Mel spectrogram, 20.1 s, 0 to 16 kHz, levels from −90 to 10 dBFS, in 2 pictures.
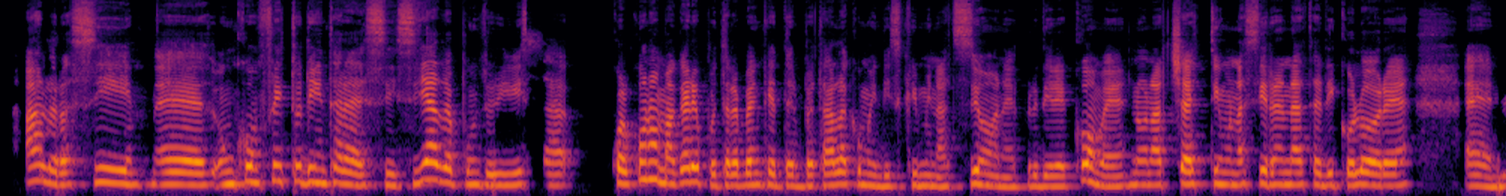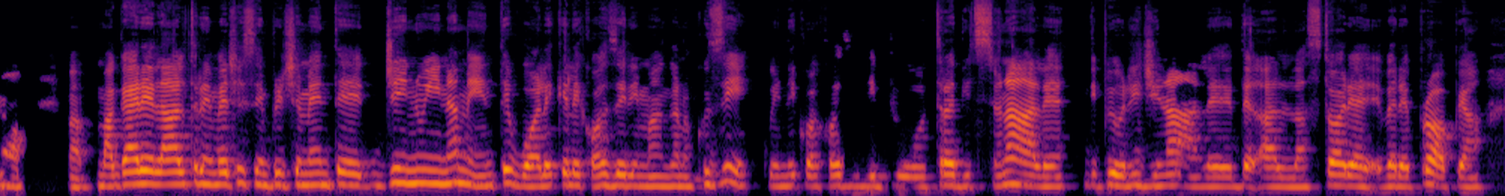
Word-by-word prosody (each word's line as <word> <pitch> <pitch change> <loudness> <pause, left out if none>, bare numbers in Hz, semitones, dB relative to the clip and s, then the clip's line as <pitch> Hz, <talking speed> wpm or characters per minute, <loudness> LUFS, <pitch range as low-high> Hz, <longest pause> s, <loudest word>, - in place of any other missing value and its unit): Allora 260 -5 +1
sì, 250 +2 +1 0.2
è 225 -1 +4
un 230 +2 +2
conflitto 285 +3 +1
di 270 - +1
interessi, 220 -4 0
sia 275 +10 +4
dal 260 -3 +2
punto 230 -3 -2
di 210 0 -1
vista 215 -2 -5 0.2
qualcuno 320 +7 +3
magari 260 +3 +4
potrebbe 210 0 +2
anche 220 0 0
interpretarla 205 +3 0
come 225 -3 -3
discriminazione, 195 0 -2
per 195 +1 -6
dire: 190 0 0
"Come?! 195 -6 +2
Non 220 0 -3
accetti 230 +2 +2
una 225 -1 -1
sirenetta 225 -1 0
di 215 - -3
colore? 215 0 +3 0.3
Eh 200 -2 -2
no!" 185 0 -5 0.3
Ma 175 -1 -7
magari 230 +5 +5
l'altro 230 +2 +2
invece 225 +2 0
semplicemente, 220 -1 -2
genuinamente, 245 -1 +1
vuole 195 -3 +1
che 220 - -3
le 210 - -1
cose 205 +1 -1
rimangano 195 -1 -4
così, 230 +1 -4
quindi 195 0 -9
qualcosa 200 -1 -5
di 190 0 -8
più 185 -1 -8
tradizionale, 195 0 0
di 210 - -14
più 215 +3 +2
originale, 195 -2 -3
de 190 - -1
alla 180 -1 -5
storia 195 +2 +2 0.2
vera 195 -1 +1
e 180 - -3
propria. 190 -4 -1
215 Hz, 165 wpm, -22 LUFS, 195-230 Hz, 0.3 s, magari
